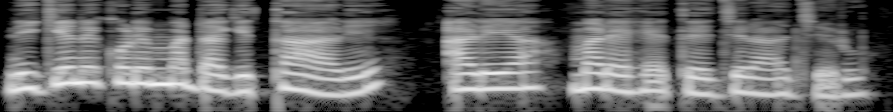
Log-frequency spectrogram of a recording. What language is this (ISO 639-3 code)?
kik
